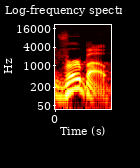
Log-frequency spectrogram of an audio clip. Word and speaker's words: Vrbo: especially with apps like verbo spelled VRBO which has been around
